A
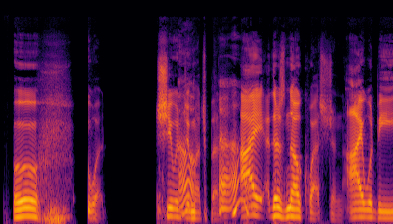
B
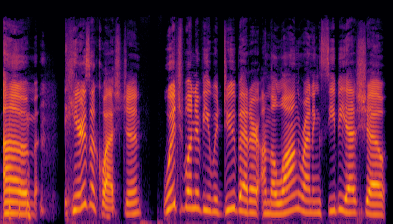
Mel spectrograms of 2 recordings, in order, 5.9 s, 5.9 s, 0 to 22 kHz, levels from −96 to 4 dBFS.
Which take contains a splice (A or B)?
A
